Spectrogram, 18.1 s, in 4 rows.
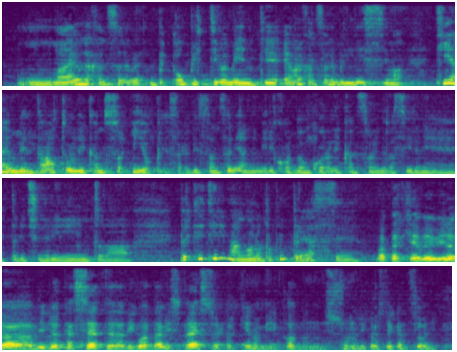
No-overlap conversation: Yes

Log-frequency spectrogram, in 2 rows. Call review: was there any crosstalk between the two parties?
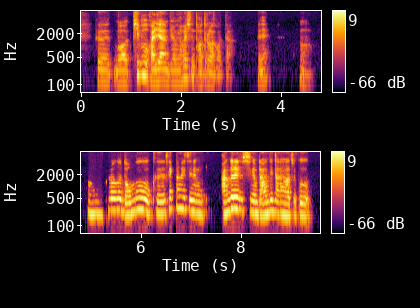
No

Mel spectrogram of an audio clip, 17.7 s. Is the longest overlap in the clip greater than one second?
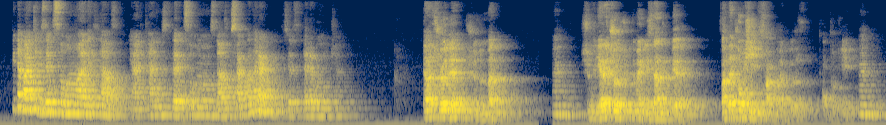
No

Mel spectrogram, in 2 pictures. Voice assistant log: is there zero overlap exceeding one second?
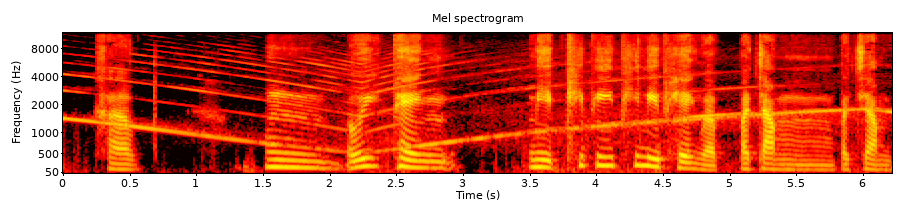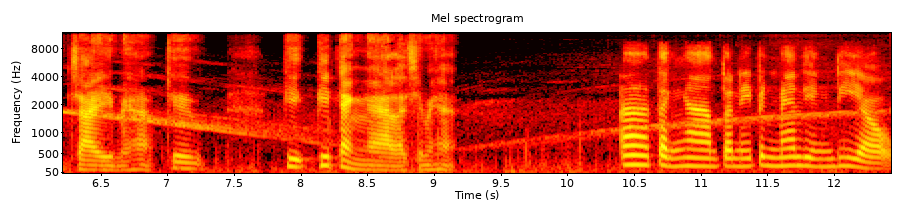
Yes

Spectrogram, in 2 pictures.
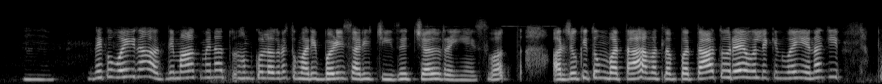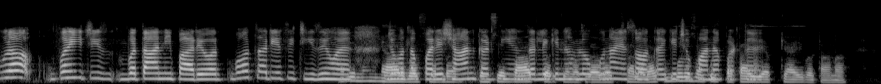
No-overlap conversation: No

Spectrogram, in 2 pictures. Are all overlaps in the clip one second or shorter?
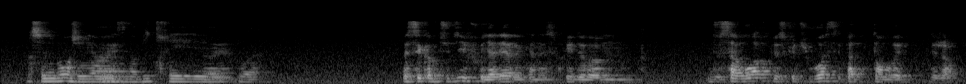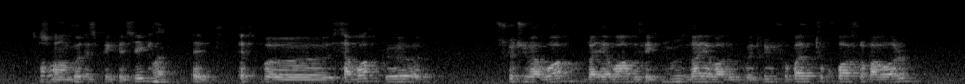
Yes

